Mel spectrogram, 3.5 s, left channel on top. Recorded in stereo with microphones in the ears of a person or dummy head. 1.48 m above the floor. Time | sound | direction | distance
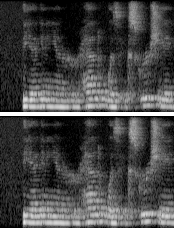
0.4 | a woman speaking | 70° left (ahead or behind) | 3.5 m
